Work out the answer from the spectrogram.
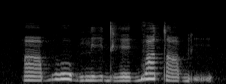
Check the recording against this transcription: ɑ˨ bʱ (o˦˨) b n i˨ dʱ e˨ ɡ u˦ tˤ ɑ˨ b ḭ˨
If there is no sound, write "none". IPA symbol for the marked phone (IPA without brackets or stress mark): o˦˨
